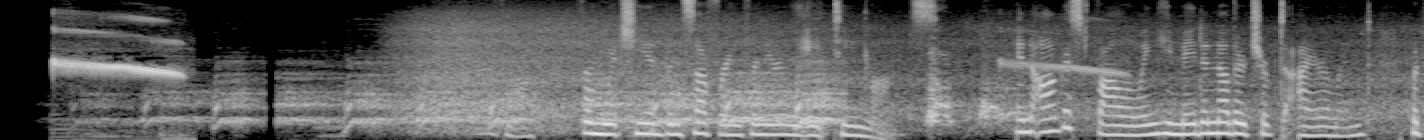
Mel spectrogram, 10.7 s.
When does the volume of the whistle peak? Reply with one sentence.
The volume of the whistle peaks at 1 second.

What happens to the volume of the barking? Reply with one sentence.
The volume of the barking goes up.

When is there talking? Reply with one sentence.
The talking can be heard from 3.6 to 10.6 s.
